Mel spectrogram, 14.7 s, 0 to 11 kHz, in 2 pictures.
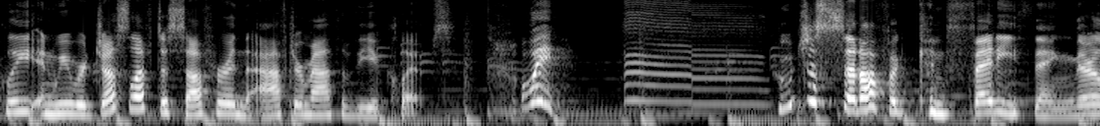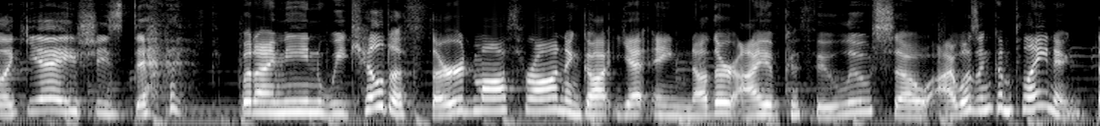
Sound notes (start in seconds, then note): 4.0 confetti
